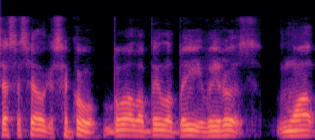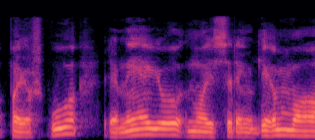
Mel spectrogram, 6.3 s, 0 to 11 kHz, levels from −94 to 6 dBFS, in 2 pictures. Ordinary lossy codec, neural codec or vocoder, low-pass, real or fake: AAC, 48 kbps; codec, 16 kHz, 2 kbps, FreqCodec, larger model; 7.2 kHz; fake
